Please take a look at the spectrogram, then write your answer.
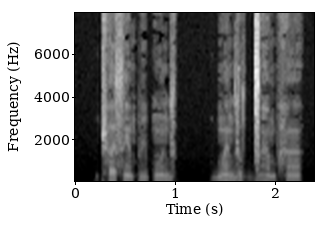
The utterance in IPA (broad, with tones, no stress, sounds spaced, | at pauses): ʈʰ ɐ˦ s ẽ˨ p i˦ p ũ˦ d | b ɐ̃˦ d u˦ ɡ͡ǀ ã˨ b h ɐ̃˦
